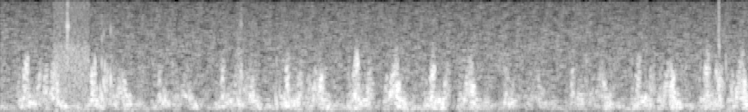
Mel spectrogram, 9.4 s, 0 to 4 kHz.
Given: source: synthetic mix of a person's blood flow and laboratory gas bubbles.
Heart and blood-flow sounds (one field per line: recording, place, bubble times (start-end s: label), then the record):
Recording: Doppler ultrasound of blood flow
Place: precordium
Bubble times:
0.66-1.11 s: bubbles
1.14-1.42 s: bubbles
2.94-3.09 s: bubbles
3.42-3.65 s: bubbles
7.59-7.67 s: bubbles
8.42-8.56 s: bubbles
8.90-9.11 s: bubbles
From the record:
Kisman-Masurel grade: 122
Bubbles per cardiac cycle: 1 to 2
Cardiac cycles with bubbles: 10 to 50%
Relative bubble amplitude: moderate (0.250 to 0.450)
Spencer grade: 2 (many but less than half of the cardiac periods contain bubble signals, singularly or in groups)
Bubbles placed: anywhere in the cardiac cycle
